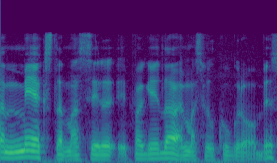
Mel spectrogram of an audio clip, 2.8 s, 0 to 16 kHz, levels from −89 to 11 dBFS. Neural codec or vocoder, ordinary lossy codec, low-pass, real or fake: none; MP3, 96 kbps; 7.2 kHz; real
